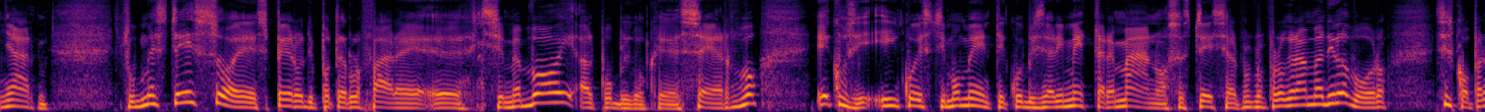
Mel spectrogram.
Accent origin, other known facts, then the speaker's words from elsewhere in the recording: Turin, Piedmont, Italy; da torinese sono sempre stato critico a volte verso il giornale della mia città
